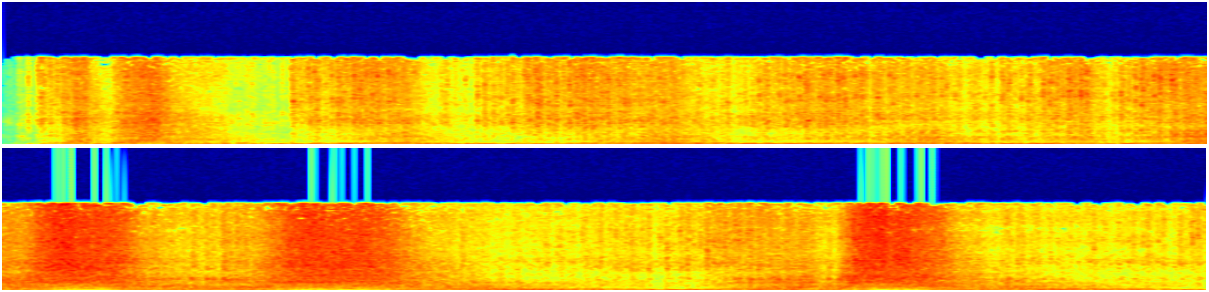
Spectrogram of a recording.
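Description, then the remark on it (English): A loud race car engine with an open header idles roughly indoors, then is blipped hard several times, each rev flaring into a raw, crackling roar before dropping back; reverberant. “when he throws those revs, and imagine that's just an open header I coming out.”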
